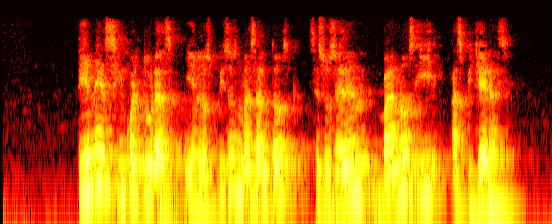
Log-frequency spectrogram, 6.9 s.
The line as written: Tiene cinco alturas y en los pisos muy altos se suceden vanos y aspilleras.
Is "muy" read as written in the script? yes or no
no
